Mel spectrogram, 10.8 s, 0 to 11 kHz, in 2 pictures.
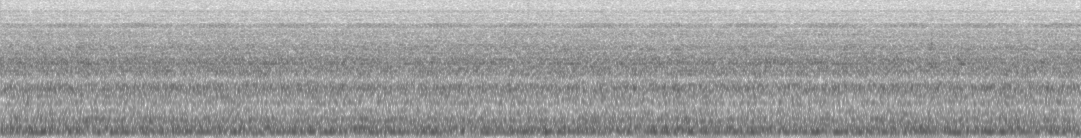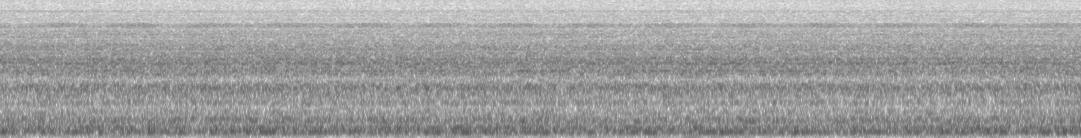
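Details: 1971 JCPenney 1758 solid-state stereo, right channel near TR20 and R110, volume up: steady rushing hiss with faint hum, no program sound; moving or freeze-spraying the transistor and resistor made no difference; noisy transistor suspected.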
